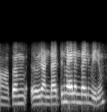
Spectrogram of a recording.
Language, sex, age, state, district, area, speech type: Malayalam, female, 45-60, Kerala, Kozhikode, urban, conversation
